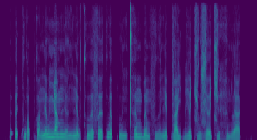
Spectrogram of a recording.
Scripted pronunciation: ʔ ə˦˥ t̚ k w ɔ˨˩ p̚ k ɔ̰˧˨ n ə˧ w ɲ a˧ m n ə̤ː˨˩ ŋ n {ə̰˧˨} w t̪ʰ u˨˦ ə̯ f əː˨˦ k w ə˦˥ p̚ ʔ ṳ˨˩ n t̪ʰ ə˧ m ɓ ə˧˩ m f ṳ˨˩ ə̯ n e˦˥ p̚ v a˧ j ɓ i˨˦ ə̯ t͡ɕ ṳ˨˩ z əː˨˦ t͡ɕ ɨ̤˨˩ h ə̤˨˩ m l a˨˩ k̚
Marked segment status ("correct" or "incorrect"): correct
